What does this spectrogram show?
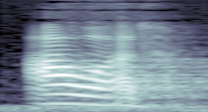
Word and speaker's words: hour: শব্দের প্রথমে যদি এইচ থাকে তাহলে শব্দের প্রথমে যদি এইচ থাকে এবং এইচের উচ্চারণ হয় না, তারপর থেকে উচ্চারণ হয়, সেখানে আর্টিকেল এন বসবে। আবার যথা, এটা একটু বলে দিই, যেমন আওয়ার, HOUR, এখানে এন বসেছে।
